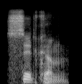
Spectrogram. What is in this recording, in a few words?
"sitcom", British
